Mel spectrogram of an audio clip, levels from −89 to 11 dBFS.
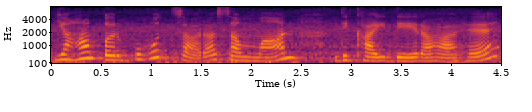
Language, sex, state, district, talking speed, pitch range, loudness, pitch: Hindi, female, Punjab, Pathankot, 120 wpm, 185-265 Hz, -17 LUFS, 225 Hz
